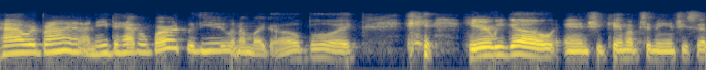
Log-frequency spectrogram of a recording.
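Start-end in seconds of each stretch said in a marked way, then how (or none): 0.0-2.3 put-on very high, sweet, buttery Southern accent. Quoting Hank Aaron's wife calling him over, in a sweet, soft Southern accent. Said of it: "sweet, soft, buttery Southern accent".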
